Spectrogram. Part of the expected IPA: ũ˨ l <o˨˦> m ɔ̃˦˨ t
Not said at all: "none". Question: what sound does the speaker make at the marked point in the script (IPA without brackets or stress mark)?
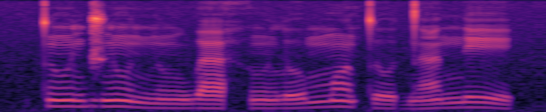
o˨˦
